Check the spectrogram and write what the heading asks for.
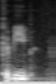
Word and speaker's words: Khabib: Khabib with a B. Khabib.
